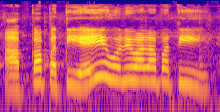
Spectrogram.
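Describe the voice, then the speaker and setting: A woman's voice: very high voice, lively intonation, a little slow, sharp tone, a little hiss or hum, voice pushed up, full character voice. A woman voicing an easygoing man who teases his sister-in-law. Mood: teasing. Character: joking brother-in-law, man.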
